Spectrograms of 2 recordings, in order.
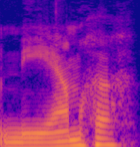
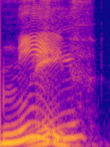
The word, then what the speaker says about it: Niamh: I believe it was an Irish listener that you may or may not have pronounced their name Niamha. Oh, it's Niv Neve. or something? It's Neve.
